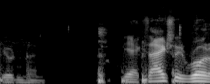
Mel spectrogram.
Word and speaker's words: Jotunheim: Well, Thor then convinces his buddies all to go to Jotunheim, even though they're not supposed to. Jotunheim, did I say that? Yeah. right? Jotunheim. Jotunheim.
